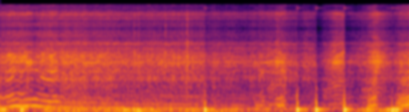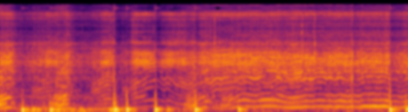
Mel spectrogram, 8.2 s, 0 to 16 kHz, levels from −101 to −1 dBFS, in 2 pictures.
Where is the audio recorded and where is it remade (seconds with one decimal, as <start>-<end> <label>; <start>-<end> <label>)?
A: 0.0-1.7 remade; 1.7-4.7 recorded; 4.7-6.2 remade; 6.2-8.2 recorded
